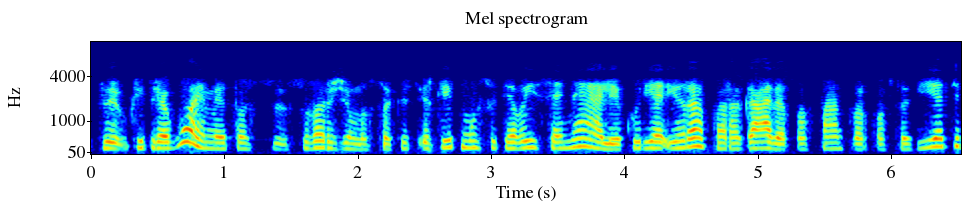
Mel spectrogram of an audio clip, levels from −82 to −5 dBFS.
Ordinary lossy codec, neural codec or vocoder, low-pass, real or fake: AAC, 32 kbps; none; 7.2 kHz; real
